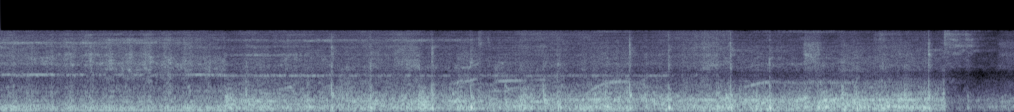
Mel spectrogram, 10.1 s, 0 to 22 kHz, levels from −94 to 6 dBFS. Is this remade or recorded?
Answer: remade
